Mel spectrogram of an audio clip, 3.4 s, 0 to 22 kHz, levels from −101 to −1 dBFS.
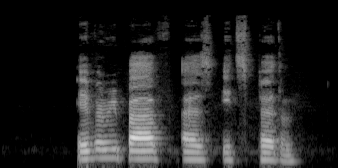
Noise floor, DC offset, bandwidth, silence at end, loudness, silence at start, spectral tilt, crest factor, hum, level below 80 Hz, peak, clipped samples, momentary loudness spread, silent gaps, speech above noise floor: under -90 dBFS; under 0.1%; 14.5 kHz; 0.45 s; -29 LUFS; 0.8 s; -4.5 dB/octave; 20 dB; none; -76 dBFS; -12 dBFS; under 0.1%; 17 LU; none; over 61 dB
